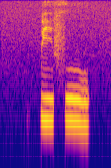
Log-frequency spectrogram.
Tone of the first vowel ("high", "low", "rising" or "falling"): low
